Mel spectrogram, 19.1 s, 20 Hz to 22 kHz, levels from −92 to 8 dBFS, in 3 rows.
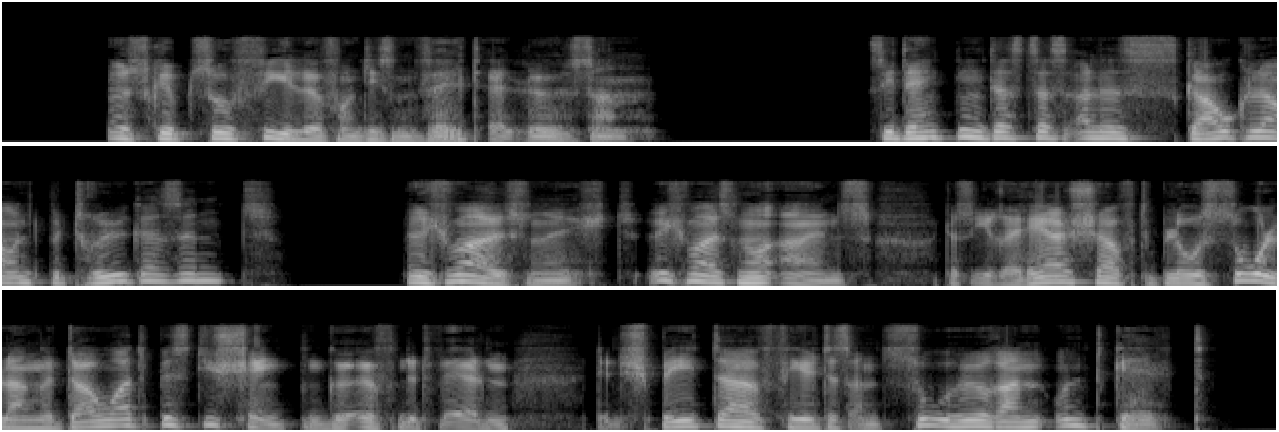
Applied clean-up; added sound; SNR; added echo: none; none; none; none.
